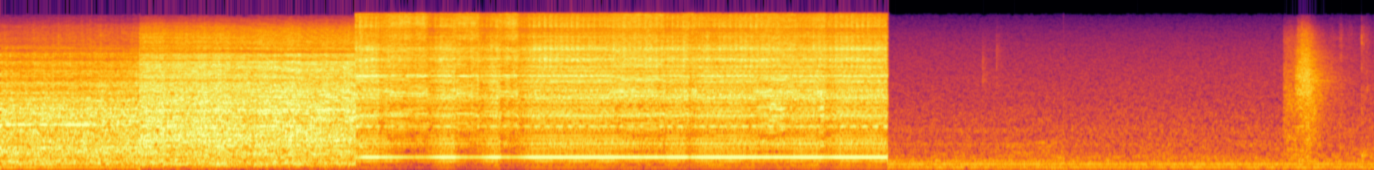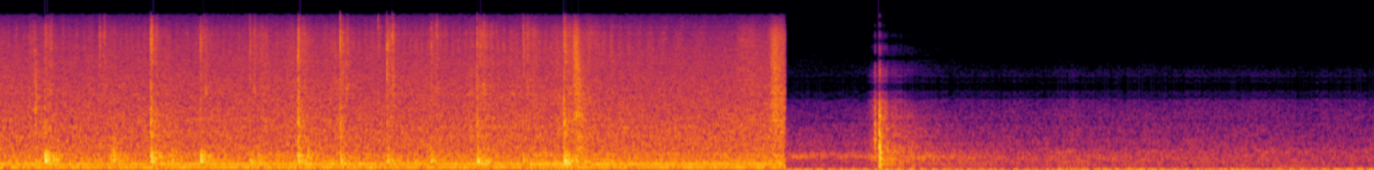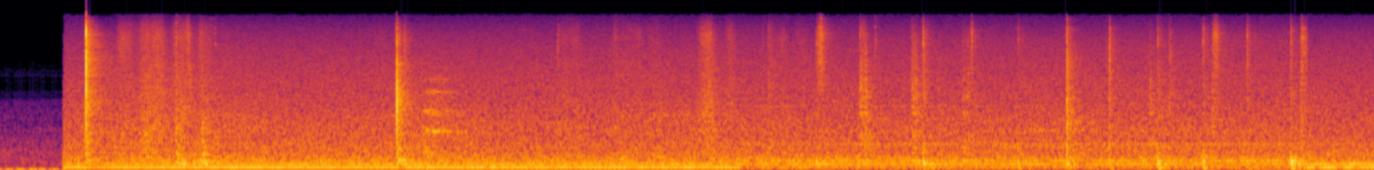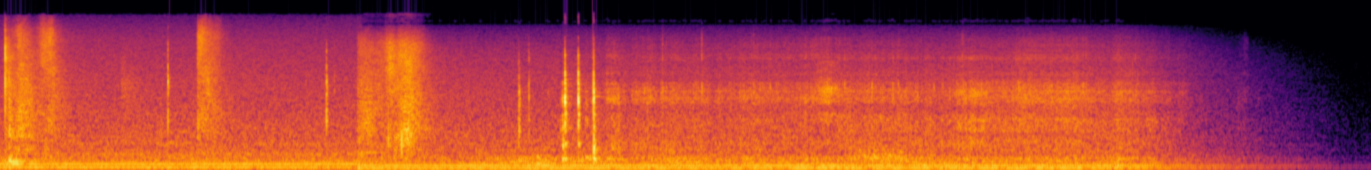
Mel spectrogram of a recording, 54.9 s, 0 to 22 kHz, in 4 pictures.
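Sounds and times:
fidget spinner humming: 0:13.4 - 0:21.5, 0:41.9 - 0:53.6.

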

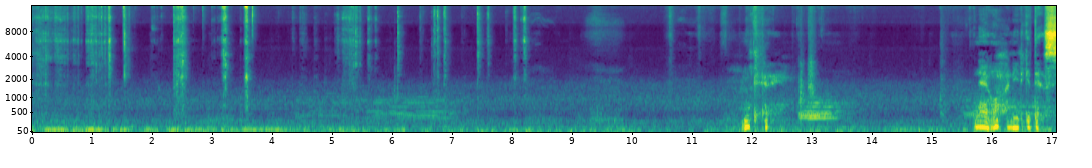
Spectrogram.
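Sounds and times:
metal pick scraping and clicking: 0:04.4 - 0:08.4.

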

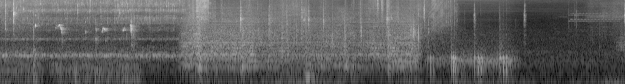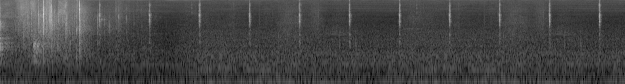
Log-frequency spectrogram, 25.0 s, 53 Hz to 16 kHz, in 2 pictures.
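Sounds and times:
clock ticking: 0:04.4 - 0:10.7, 0:13.4 - 0:25.0
newspaper pages rustling: 0:05.3 - 0:09.2, 0:12.6 - 0:15.2.

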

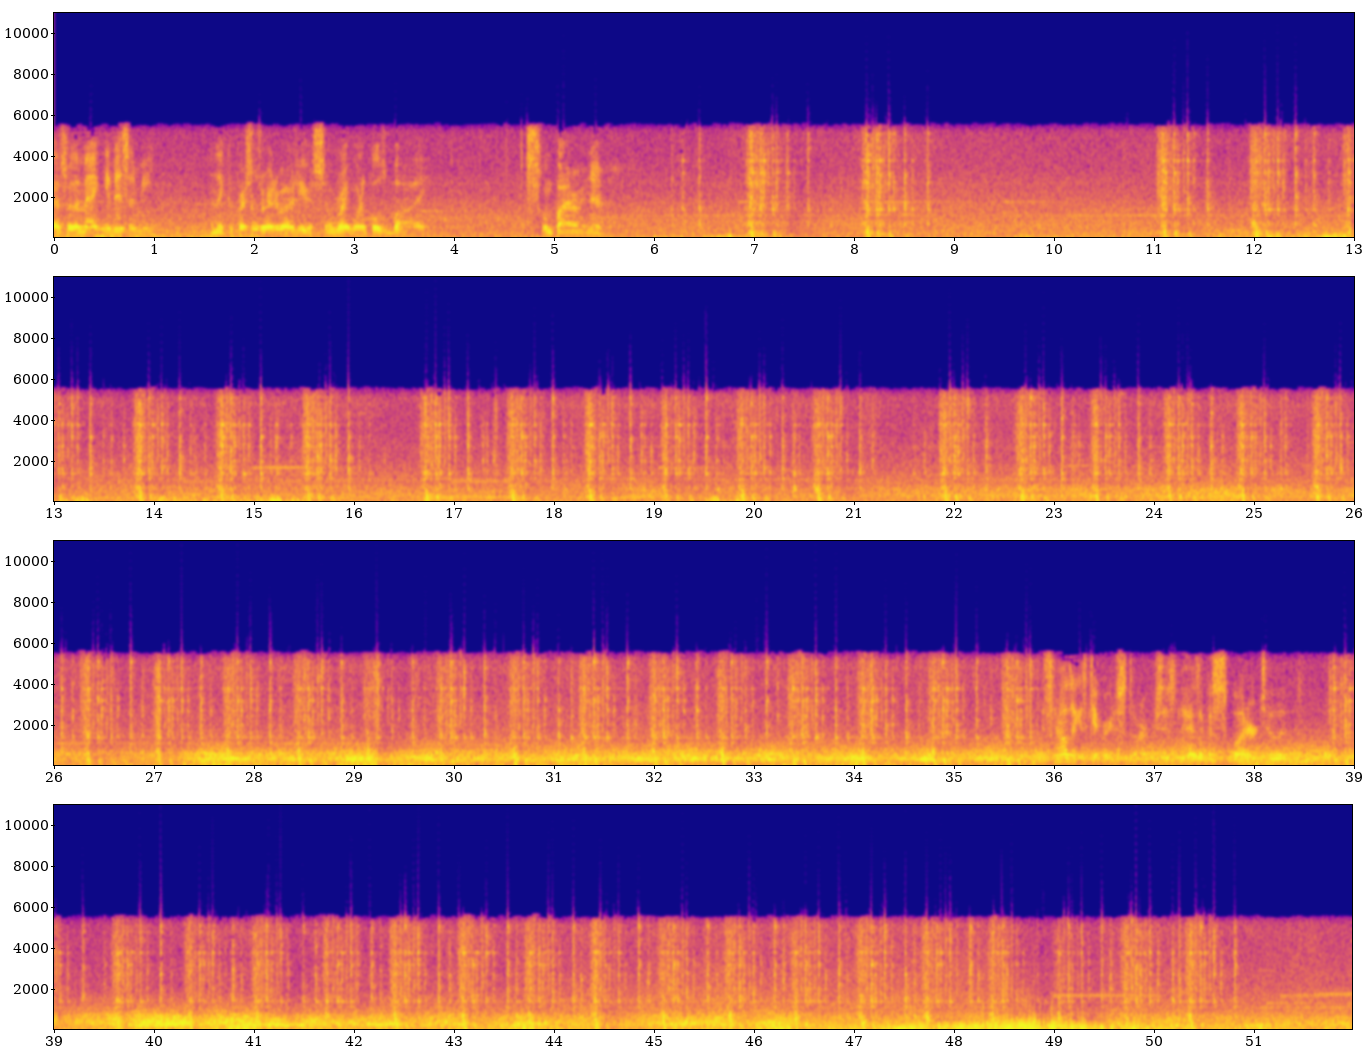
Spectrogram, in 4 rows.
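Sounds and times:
rushing noise: 0:00.0 - 0:51.9
model engine popping on propeller flips: 0:06.2 - 0:08.8, 0:11.0 - 0:51.0.

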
